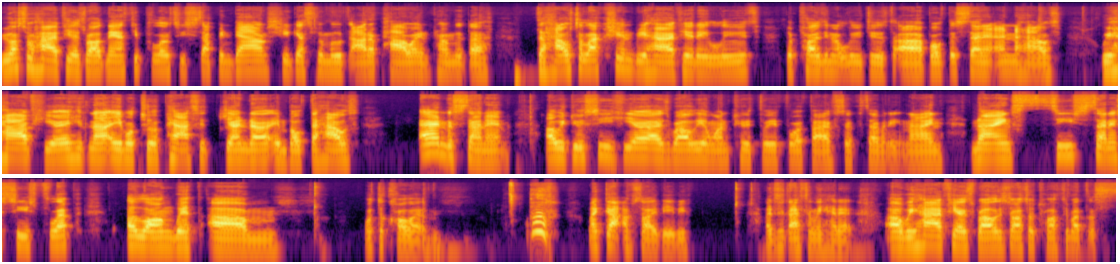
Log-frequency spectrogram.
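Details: Deaf speech in an adult male host who says he has a deaf accent and has a hard time pronouncing certain words.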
